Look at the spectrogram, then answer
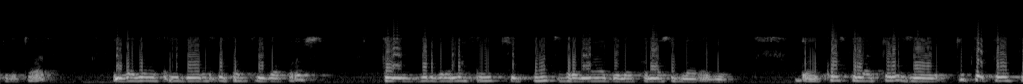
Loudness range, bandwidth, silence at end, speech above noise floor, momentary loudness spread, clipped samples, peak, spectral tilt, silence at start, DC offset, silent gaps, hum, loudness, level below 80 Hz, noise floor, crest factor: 1 LU; 5.4 kHz; 0 s; 33 dB; 7 LU; under 0.1%; -12 dBFS; -9 dB/octave; 0 s; under 0.1%; none; none; -30 LUFS; -80 dBFS; -61 dBFS; 16 dB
